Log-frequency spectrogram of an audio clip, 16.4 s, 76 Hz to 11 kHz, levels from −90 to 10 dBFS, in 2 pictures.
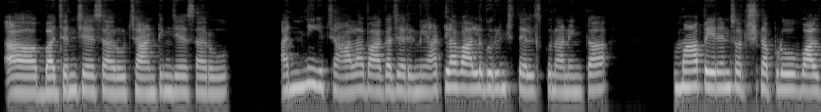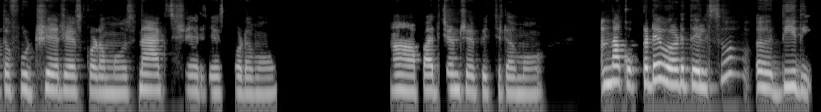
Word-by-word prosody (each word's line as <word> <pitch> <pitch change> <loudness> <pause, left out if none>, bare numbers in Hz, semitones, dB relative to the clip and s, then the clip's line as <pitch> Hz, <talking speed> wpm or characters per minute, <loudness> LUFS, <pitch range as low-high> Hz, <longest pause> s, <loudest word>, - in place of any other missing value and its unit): ఆహ్, 185 0 +3
భజన 185 +2 +2
చేశారు. 190 -2 -1
చాంటింగ్ 185 +1 -1
జేశారు. 185 -1 -3 0.7
అన్నీ 235 +5 +3 0.2
చాలా 190 +1 -3
బాగా 195 +1 0
జరిగినయి. 190 -1 -3
అట్లా 230 +2 +2
వాళ్ళు 215 +1 +2
గురించి 220 +1 0
తెలుసుకున్నాను 195 -1 -3
ఇంక. 190 +2 -5 0.9
మా 235 - +5
పేరెంట్స్ 225 0 +4
వచ్చినప్పుడు 215 -1 -2 0.2
వాళ్ళతో 195 +1 +1
ఫుడ్ 205 -3 -3
షేర్ 205 -2 +2
చేసుకోడము. 185 -1 -3
Snacks 205 -1 -2
share 195 -2 -6
చేసుకోడము. 180 -2 -5 1.3
ఆ! 200 - +1 0.3
పరిచయం 200 +1 0
చేపిచ్చడము. 185 -2 -4 0.8
నాకొక్కటే 275 0 +5
వర్డ్ 265 -1 +8
తెలుసు 235 +7 +2 0.3
ఆహ్, 225 -2 +4
దీదీ. 235 -6 +2
195 Hz, 115 wpm, -22 LUFS, 185-220 Hz, 1.3 s, వర్డ్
